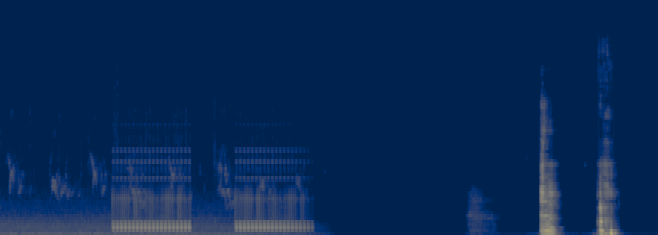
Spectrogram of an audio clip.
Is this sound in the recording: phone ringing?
yes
